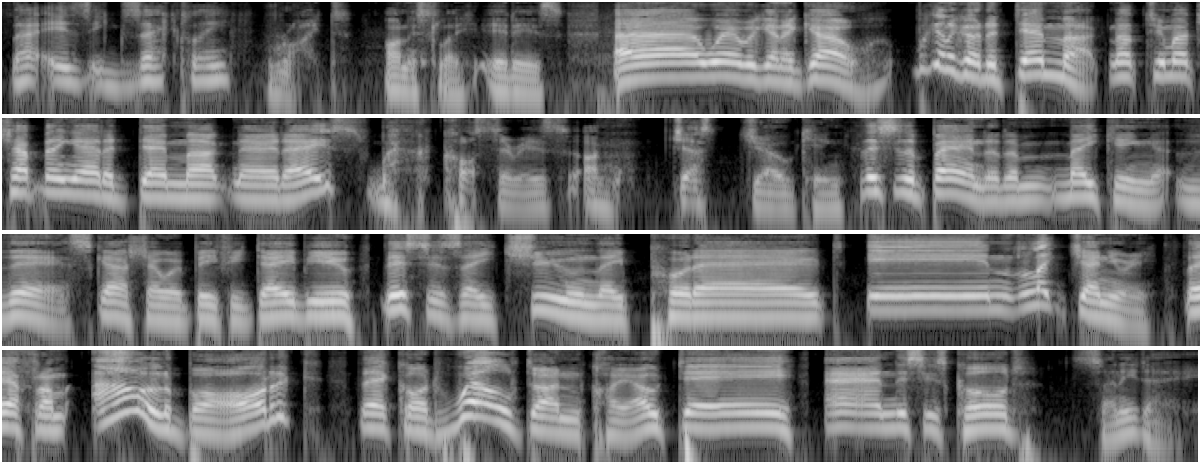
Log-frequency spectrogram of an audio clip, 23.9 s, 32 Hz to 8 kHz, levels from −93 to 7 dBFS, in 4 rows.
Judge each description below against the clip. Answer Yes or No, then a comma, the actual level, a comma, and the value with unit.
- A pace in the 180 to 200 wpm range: Yes, average, 185 wpm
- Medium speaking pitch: Yes, medium, 155 Hz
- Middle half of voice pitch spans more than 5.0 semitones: Yes, wide, 5.6 semitones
